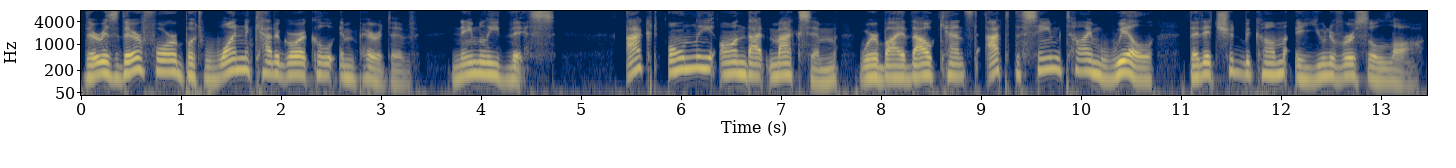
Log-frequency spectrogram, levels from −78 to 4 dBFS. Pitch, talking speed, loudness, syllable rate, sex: 150 Hz, 130 wpm, -19 LUFS, 4.6 syllables/s, male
